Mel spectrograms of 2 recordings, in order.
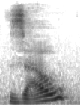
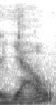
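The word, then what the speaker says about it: dấu: require a tone mark the word for tone in vietnamese is zhao in the north or yao in the south and the tone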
